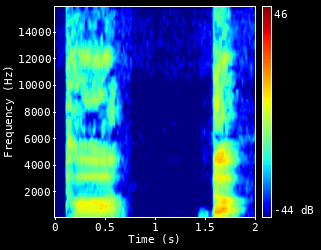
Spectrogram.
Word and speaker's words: थद: थद। मैंने पहला पहला ये वीडियो निकाला था। थद, थ द, थद। प्रोनाउंस क्या करोगे? थ द, थद। आधा थ, थद।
